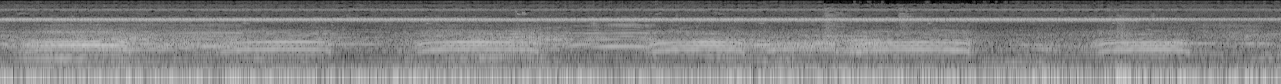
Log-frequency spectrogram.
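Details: Mournful mooing from several cows at night, with a steady chorus of long arched moos repeating every second or two and overlapping. A continuous high-pitched whine and a low rumble sit beneath.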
